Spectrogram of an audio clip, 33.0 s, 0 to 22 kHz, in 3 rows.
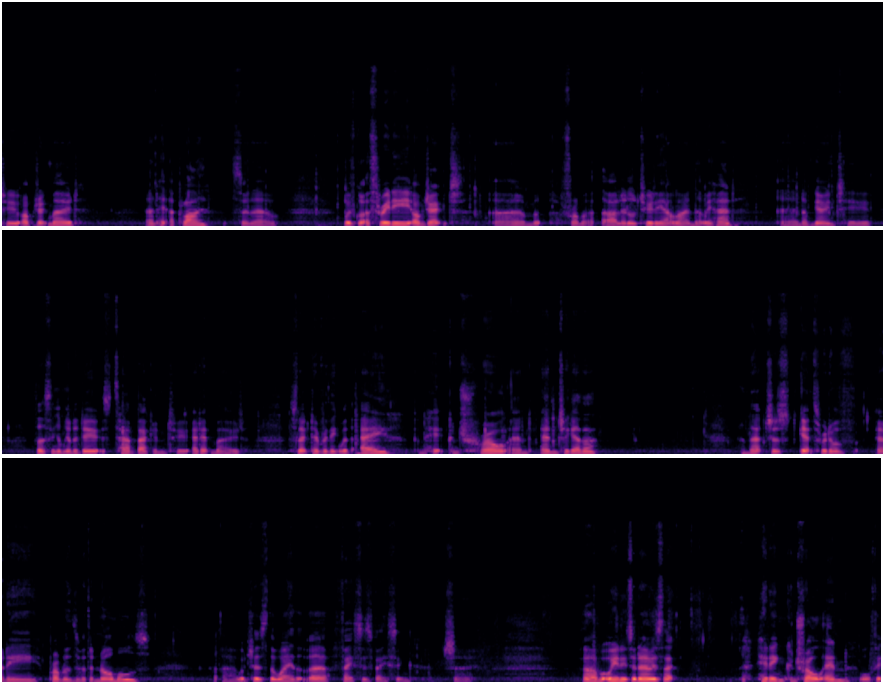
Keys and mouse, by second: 0.4 middle click, 1.9-4.0 drag, 3.3 middle click, 12.6 Tab, 15.5 a, 17.9 ctrl+n, 24.7-26.8 middle drag.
